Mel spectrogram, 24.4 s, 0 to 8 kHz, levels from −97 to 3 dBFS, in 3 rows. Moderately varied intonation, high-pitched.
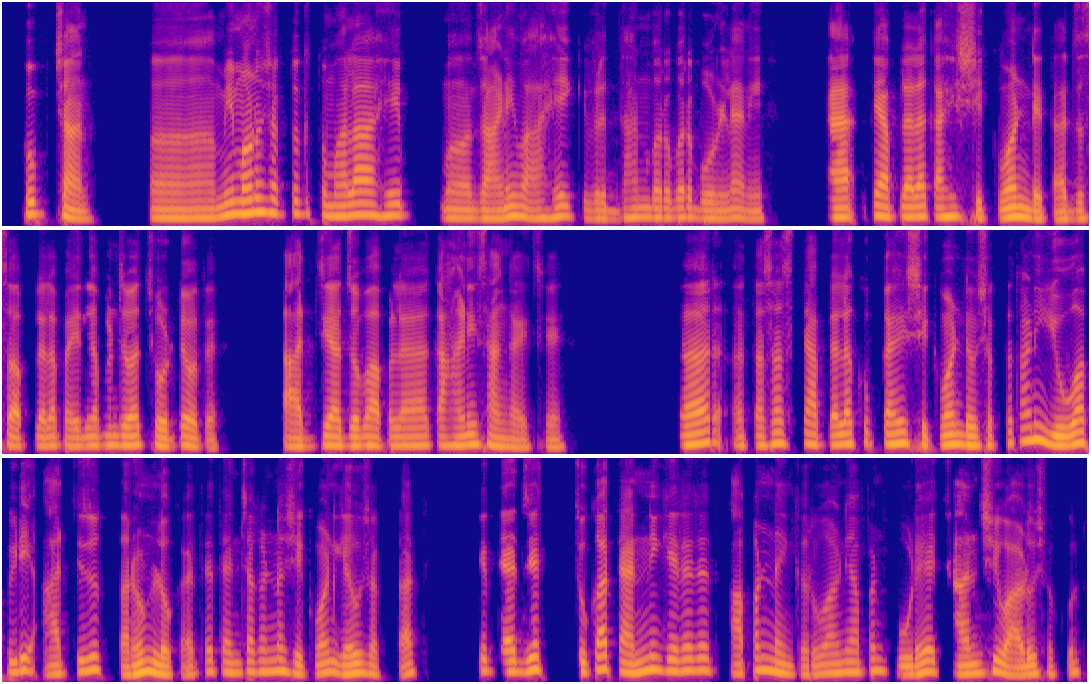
No: average, 3.7 semitones; low, 125 Hz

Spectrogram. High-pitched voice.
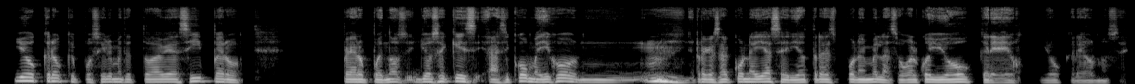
No: low, 115 Hz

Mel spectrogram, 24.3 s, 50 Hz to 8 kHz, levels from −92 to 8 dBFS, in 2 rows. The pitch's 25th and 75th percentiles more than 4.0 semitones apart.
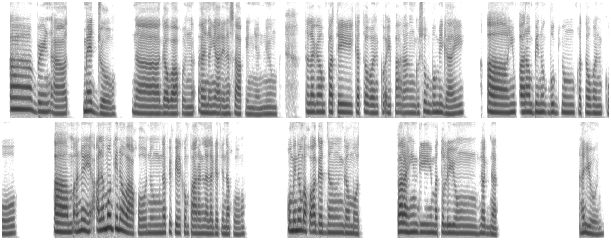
No: average, 3.2 semitones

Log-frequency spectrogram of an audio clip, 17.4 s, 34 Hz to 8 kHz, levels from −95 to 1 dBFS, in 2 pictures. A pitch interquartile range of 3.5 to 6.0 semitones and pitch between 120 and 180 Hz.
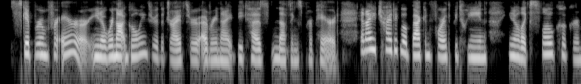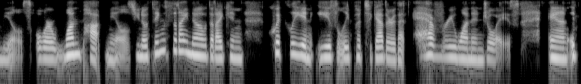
No: average, 4.2 semitones; high, 200 Hz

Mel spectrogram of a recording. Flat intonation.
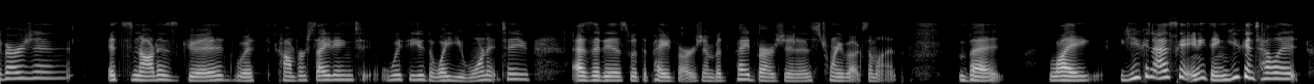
No: average, 4.5 semitones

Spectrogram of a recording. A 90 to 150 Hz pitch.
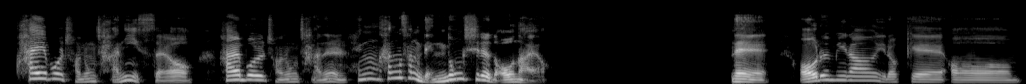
Yes: medium, 140 Hz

